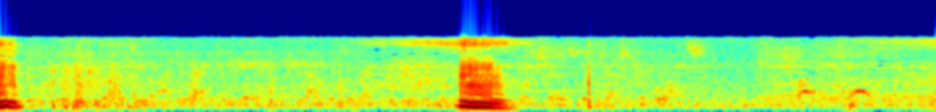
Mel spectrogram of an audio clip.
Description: The wife snoring a little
